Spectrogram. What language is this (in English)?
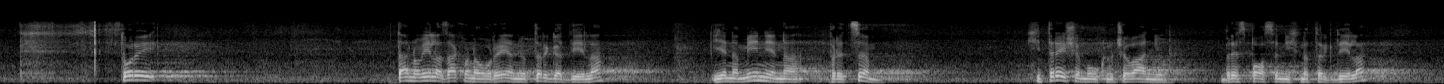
Slovenian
